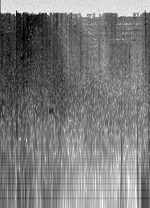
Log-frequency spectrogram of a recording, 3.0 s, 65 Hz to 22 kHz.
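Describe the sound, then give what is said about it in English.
Shotgun gunfire in the video game Destiny 2: a dense, continuous wash of shots and blasts that thins out, then a couple of sharp loud reports near the end. “My shotgun has range, but sometimes it can be like a pain in the rear.”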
